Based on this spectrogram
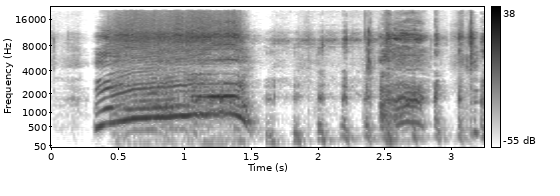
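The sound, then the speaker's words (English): A man lets out one loud, sustained, high-pitched scream for about a second, reenacting how he screamed on seeing a video while driving, followed by a quick string of breathy, choppy vocal bursts. “I started screaming with her.”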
